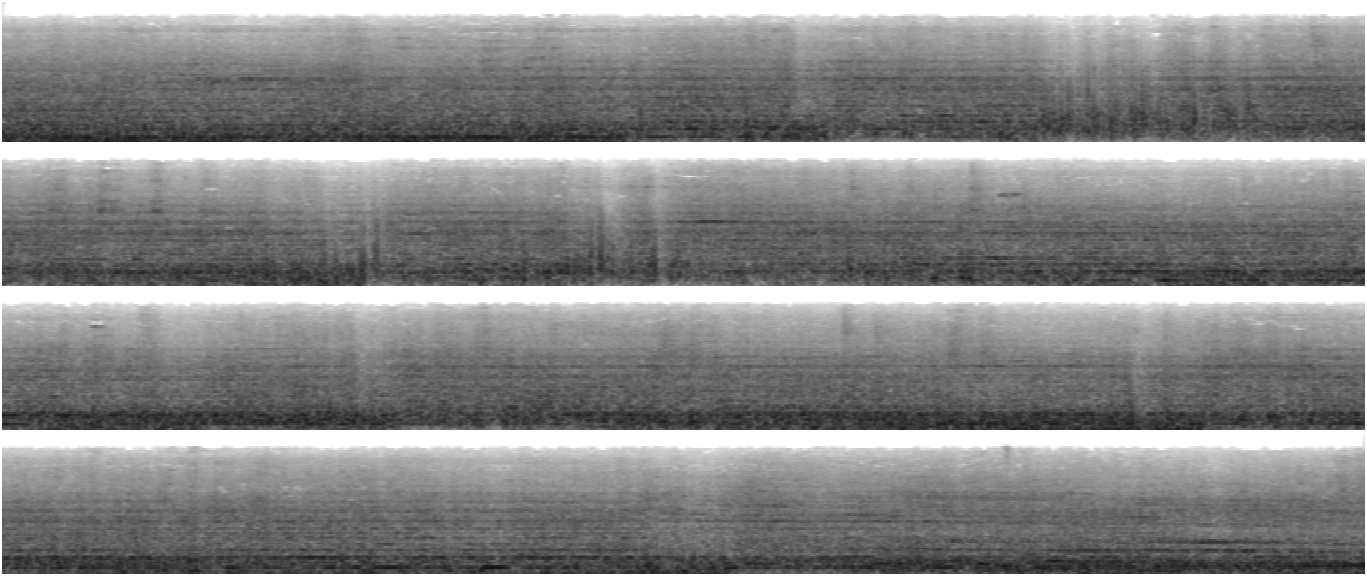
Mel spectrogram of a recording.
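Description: Steel wheels screech and squeal on the rails.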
